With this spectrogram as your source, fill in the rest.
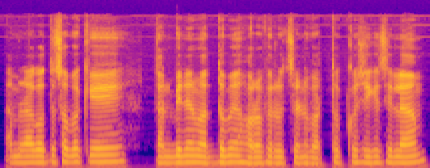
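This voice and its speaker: A Bangladeshi man gives an online Quran reading lesson, building words syllable by syllable in a flat, even cadence. His voice is smooth and clear. The recording is dry and close. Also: a little high, dry recording. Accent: Bangladeshi Bengali. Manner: slow syllable-by-syllable drilling, methodical. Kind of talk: online lesson, spelling out letters.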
